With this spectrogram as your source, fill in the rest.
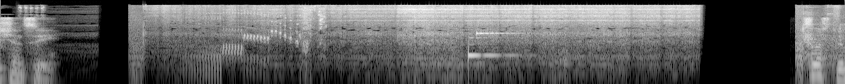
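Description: A welding arc crackles and hisses.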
